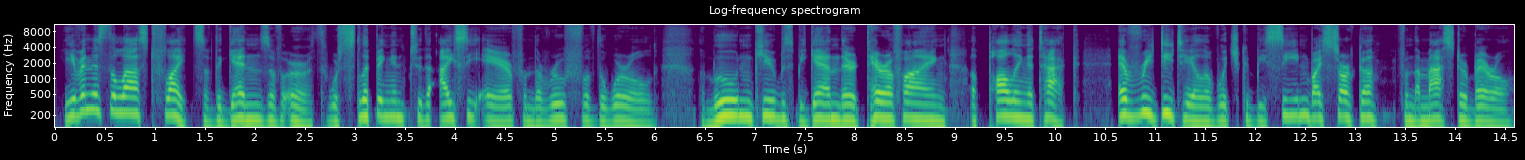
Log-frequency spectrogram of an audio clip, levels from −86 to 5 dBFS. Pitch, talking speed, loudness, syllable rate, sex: 165 Hz, 175 wpm, -19 LUFS, 4.7 syllables/s, male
